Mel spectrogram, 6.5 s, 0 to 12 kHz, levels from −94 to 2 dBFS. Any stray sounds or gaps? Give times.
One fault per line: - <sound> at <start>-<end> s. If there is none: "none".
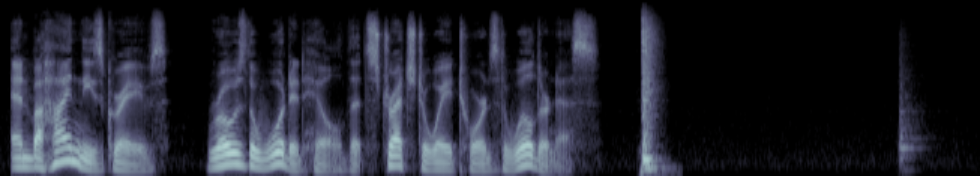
- thud at 4.2-4.6 s
- tap at 5.9-6.3 s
